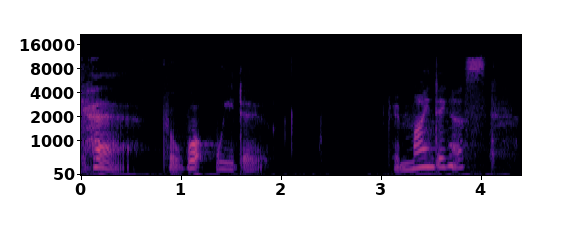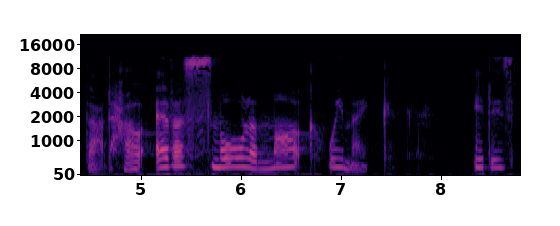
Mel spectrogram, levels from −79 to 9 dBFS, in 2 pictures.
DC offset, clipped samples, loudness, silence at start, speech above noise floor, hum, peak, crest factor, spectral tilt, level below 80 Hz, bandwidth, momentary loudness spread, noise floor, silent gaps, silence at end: under 0.1%; under 0.1%; -39 LUFS; 0 s; 33 dB; none; -20 dBFS; 22 dB; -2.5 dB/octave; -76 dBFS; 11.5 kHz; 19 LU; -72 dBFS; none; 0.05 s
